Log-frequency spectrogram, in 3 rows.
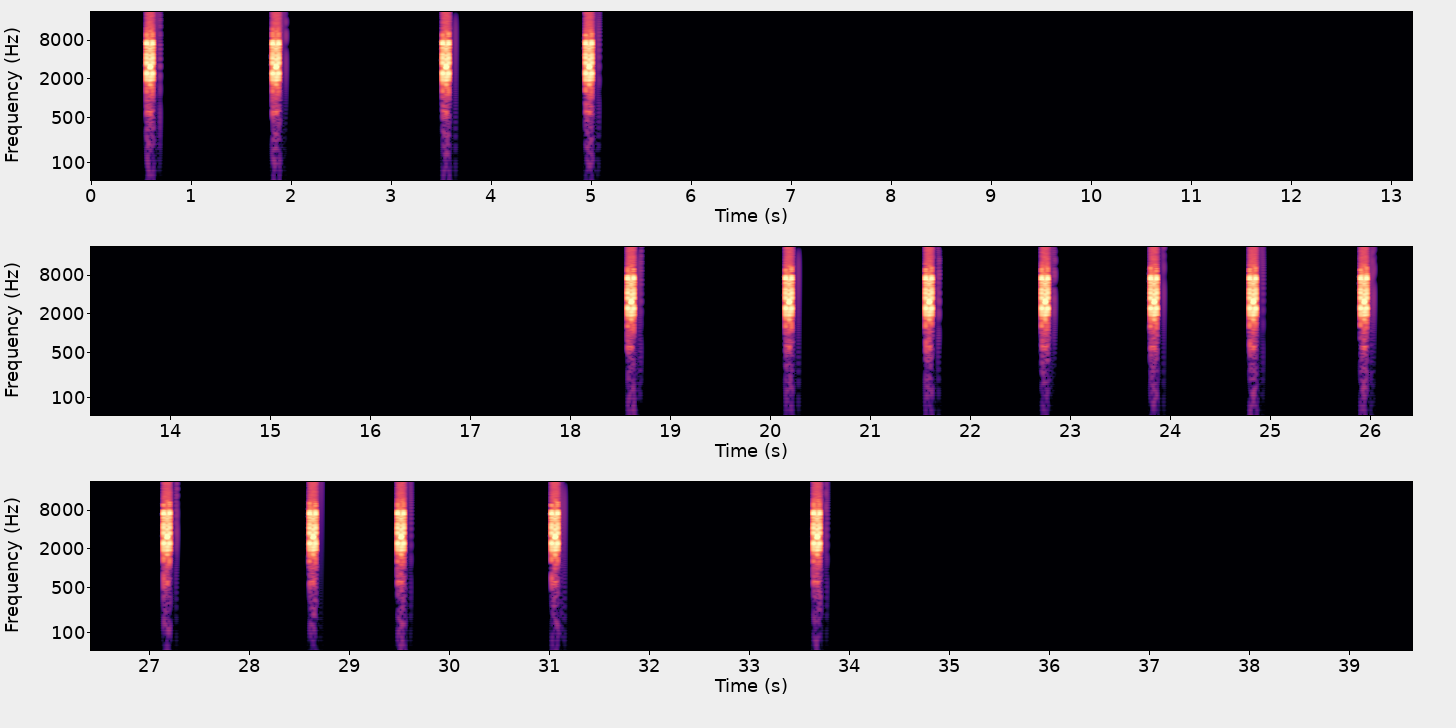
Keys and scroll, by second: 0.0-6.0 typing, 15.0-16.1 typing, 18.4 v, 20.0 e, 21.3 Tab, 21.4-28.0 typing, 28.4 Tab, 29.4-30.8 typing, 32.4-33.7 typing.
